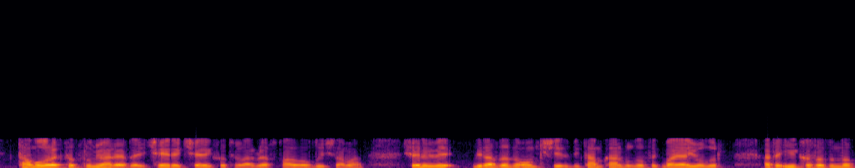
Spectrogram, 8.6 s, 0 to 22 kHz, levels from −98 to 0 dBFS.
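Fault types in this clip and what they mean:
iLBC codec: the speech runs throughout with nothing above 4 kHz and a plainly rough, slightly synthetic edge. It has been squeezed through the narrowband iLBC VoIP codec, which codes each 30 ms frame's excitation on its own at a rate that fits roughly 13.3 kbps.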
